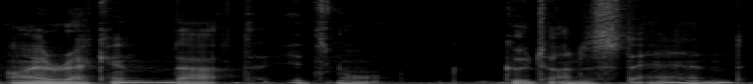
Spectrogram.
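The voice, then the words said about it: Put-on Australian accent. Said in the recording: “You should explain some part of it in Australian. ... you're good at it”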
